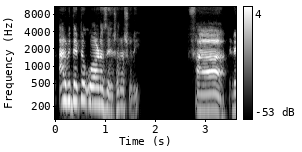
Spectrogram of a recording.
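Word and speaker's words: فاء: ফা ফা ফা ফা ফা ফা ফা তার মানে এর সময় মনে রাখতে হবে কি, আপনার দুই ঠোঁটের মাঝখান দিয়ে একটু বাতাস বেরিয়ে যাবে, ফা।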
